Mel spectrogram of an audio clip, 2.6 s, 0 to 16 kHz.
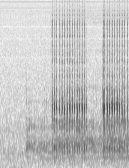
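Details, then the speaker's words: Small DC motor on PWM control (SN754410 half-H driver, Basic STAMP) just switched on at lowest speed: thin high buzzing whine with a fast pulsing flutter in two short bursts; normal. "okay and it's at it's at its lowest speed right now"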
